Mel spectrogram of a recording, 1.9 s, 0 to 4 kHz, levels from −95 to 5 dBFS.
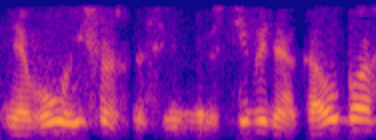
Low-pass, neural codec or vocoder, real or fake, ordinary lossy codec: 3.6 kHz; codec, 16 kHz, 8 kbps, FunCodec, trained on Chinese and English, 25 frames a second; fake; MP3, 24 kbps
